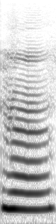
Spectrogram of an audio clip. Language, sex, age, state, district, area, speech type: Bengali, female, 45-60, West Bengal, Jalpaiguri, rural, spontaneous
